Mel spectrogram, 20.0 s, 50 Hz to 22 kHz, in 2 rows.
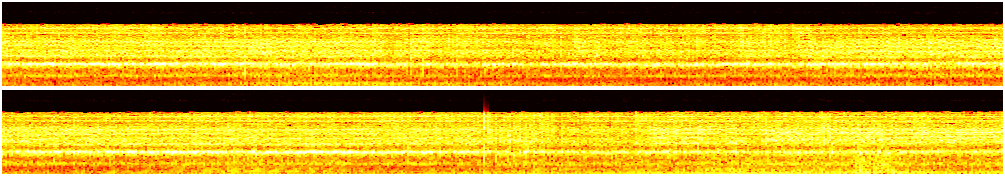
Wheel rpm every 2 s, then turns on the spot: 140, 140, 140, 140, 140, 140, 140, 140, 140, 140.
none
